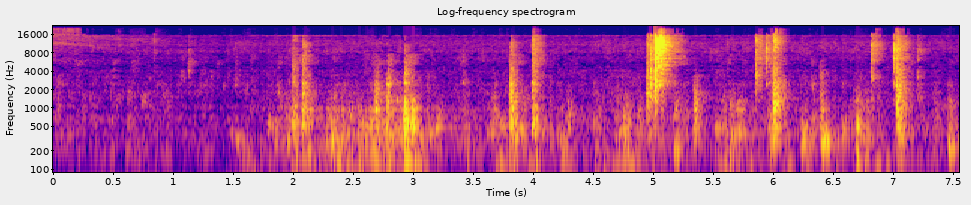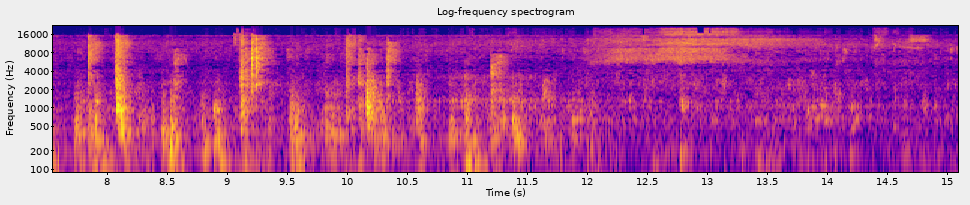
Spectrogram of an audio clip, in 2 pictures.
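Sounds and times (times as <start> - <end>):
washing machine clattering: 1.6 - 12.0.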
